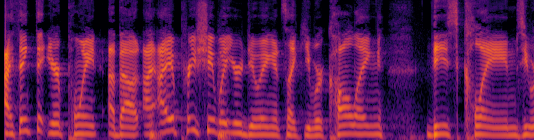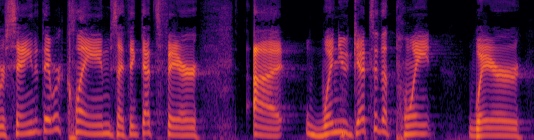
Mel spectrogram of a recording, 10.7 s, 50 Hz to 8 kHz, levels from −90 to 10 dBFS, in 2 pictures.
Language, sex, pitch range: English, male, 155-210 Hz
